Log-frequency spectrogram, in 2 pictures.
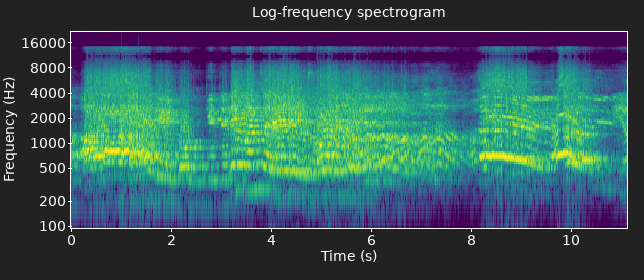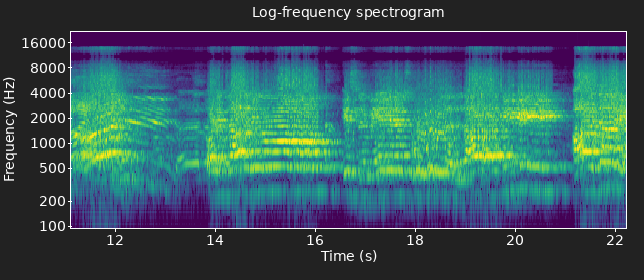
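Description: A young man chants in a melodic, mournful voice through a microphone and loudspeakers, in an echoing room.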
